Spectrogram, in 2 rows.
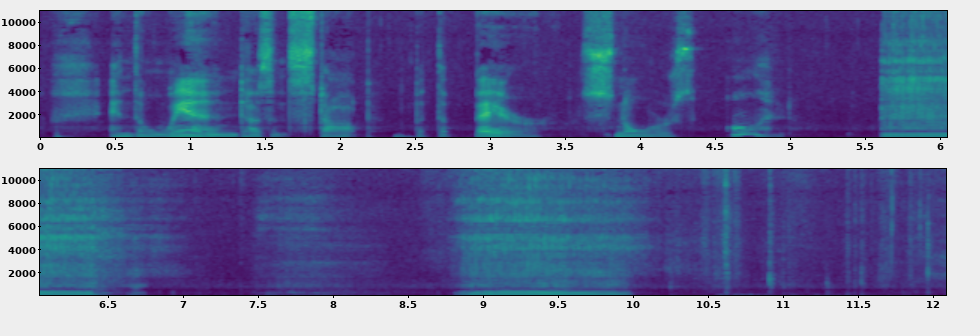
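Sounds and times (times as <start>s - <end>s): person imitating bear snoring: 5.6s - 6.8s, 8.8s - 10.1s.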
